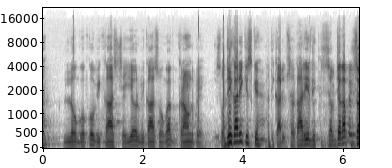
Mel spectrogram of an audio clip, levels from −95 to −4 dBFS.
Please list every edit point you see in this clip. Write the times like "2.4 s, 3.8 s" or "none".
3.6 s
